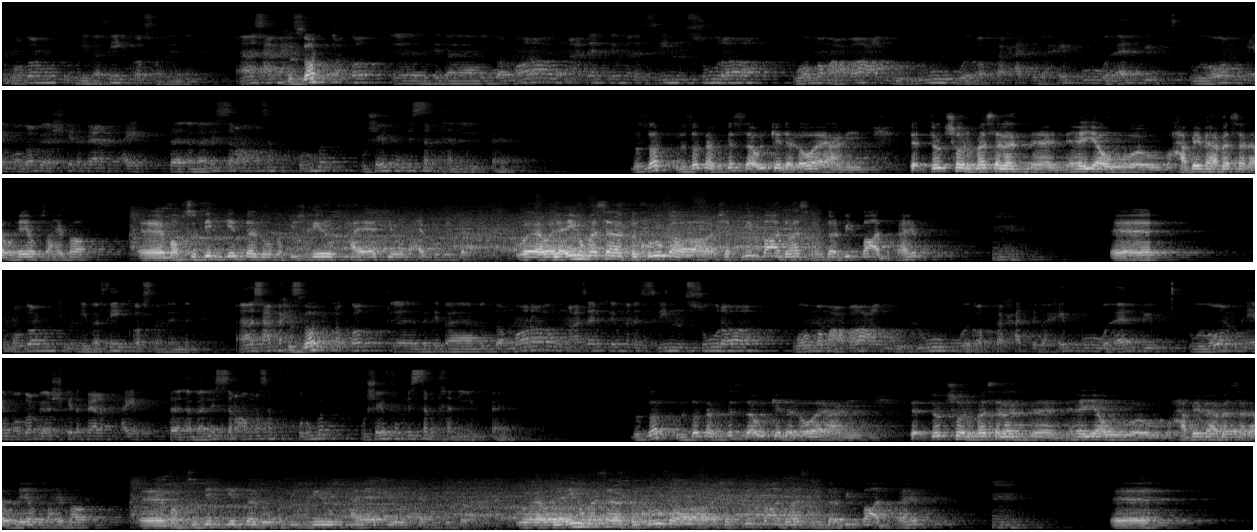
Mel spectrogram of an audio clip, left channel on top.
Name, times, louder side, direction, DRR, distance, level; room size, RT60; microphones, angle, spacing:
voice 1, 0.0-1.9 2.3-7.6 7.9-11.6 11.9-15.8 16.1-17.7 35.0-35.2, right 1 dB, 35° right, 1 dB, 1.0 m, -39 dB
voice 2, 18.8-21.1 21.6-25.9 26.4-29.7 30.2-34.2 36.1-36.5, left 4 dB, 70° left, 9 dB, 0.5 m, -23 dB
sound 1, 26.3-33.3, left 2 dB, 20° left, 0.6 m, -35 dB
9.8 x 8.8 x 3.3 m, 1.4 s
head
